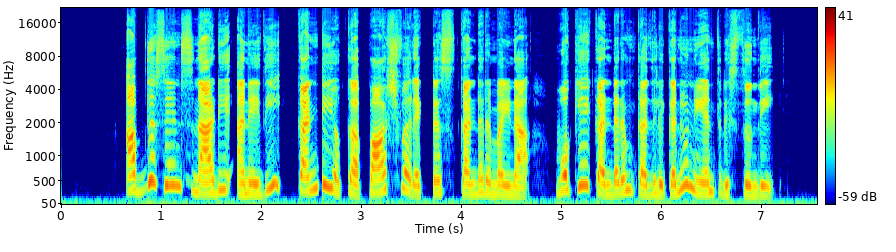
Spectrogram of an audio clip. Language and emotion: Telugu, neutral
